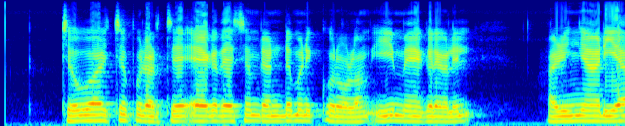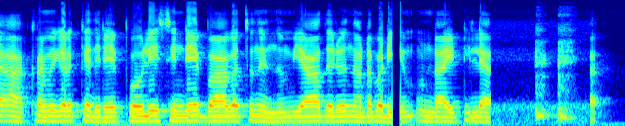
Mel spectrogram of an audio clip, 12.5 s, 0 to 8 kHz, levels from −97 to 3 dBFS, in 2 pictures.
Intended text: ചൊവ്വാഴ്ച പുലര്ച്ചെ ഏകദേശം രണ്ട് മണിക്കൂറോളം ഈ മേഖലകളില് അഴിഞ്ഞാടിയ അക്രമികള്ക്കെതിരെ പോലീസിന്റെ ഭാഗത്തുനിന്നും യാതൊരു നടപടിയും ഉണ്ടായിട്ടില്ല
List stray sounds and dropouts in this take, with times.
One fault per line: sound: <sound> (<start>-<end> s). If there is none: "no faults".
sound: dropout (10.2-10.2 s)
sound: throat clearing (11.6-12.1 s)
